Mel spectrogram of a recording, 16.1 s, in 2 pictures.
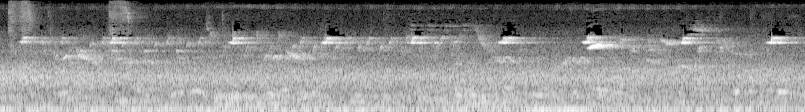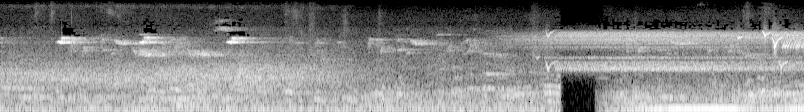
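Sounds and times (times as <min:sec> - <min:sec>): bird chirping: 0:11.3 - 0:16.0.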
